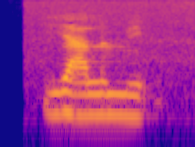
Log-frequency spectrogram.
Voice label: "yalme", Moore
